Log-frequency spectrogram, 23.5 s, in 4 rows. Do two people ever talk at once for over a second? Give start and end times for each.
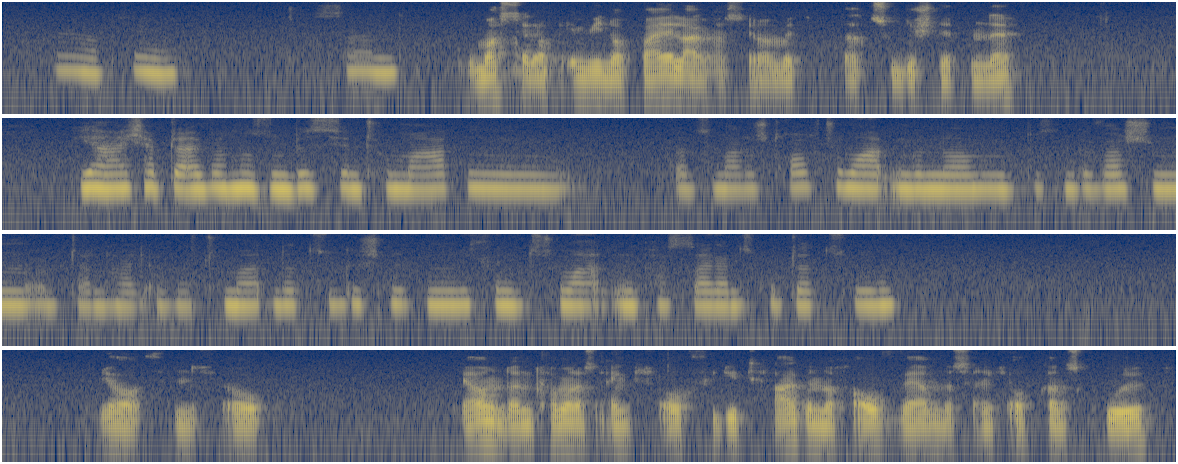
none

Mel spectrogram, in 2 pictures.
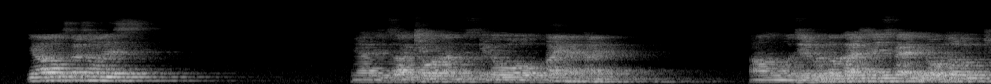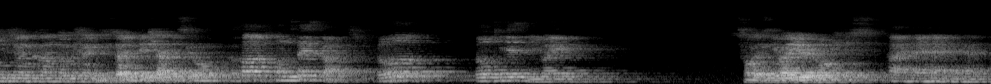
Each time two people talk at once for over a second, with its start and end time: none

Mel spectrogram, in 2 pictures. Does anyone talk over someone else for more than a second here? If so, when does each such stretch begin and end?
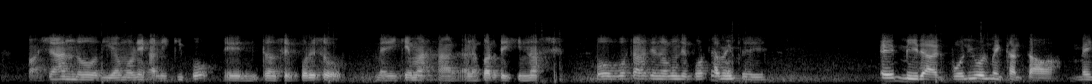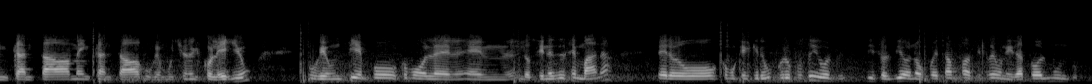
none

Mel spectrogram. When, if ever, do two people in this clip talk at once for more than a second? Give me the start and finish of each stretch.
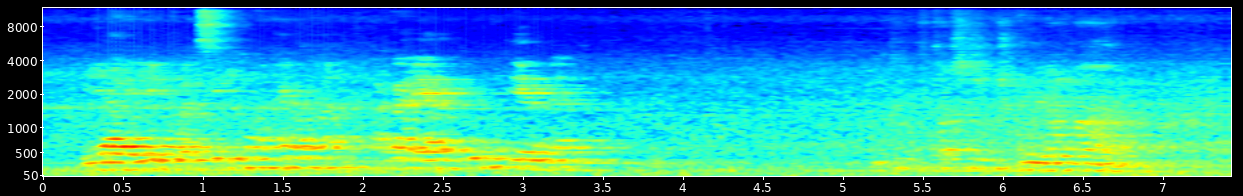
none

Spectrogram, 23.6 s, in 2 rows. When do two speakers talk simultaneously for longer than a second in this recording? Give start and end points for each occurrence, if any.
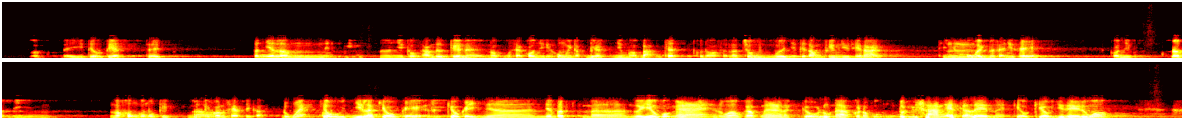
none

